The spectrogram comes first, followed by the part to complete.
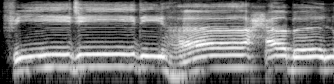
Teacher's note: آپ نے اس میں یہ خیال رکھنا ہے کہ یہ پہلے موٹا ہا یعنی پر پڑھیں گے، اس کے بعد باریک ہا ہے. اکثر لوگ اس کو پڑھتے ہوئے دونوں کو سیم پڑھ دیتے ہیں، فی جیدہا حبل پڑھ دیتے ہیں، بلکہ فی جیدہا حبل ہا پڑھا جائے گا.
